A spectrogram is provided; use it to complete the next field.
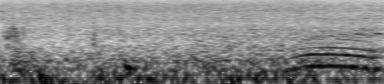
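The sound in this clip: Steady heavy rain pours during a storm, a dense hiss of rainfall with faint low thunder rumbling beneath and a brief tonal sound near the end.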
